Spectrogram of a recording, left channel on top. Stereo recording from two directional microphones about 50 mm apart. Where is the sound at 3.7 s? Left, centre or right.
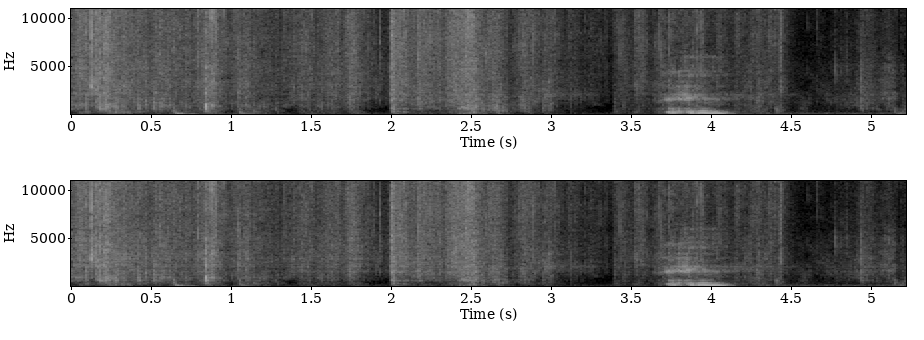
Left.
